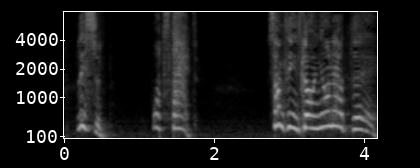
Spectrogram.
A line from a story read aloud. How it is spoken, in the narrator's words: said excitedly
